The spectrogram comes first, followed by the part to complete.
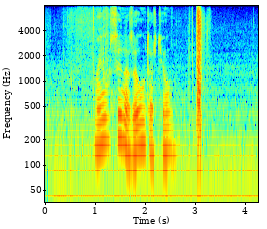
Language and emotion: Russian, sad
